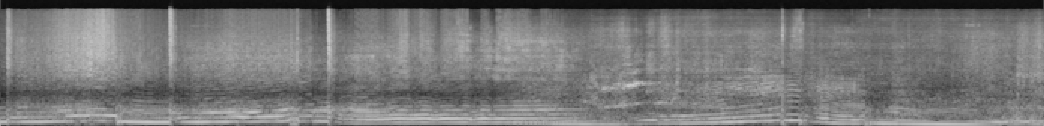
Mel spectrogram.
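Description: A rally car engine revs hard, rising and falling in pitch.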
